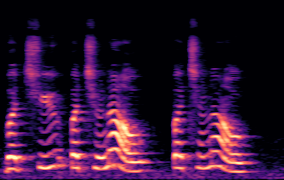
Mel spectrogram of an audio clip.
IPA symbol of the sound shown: tʃ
